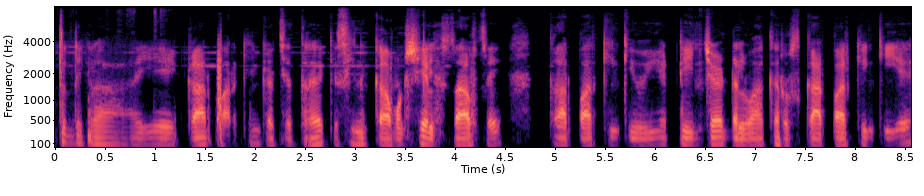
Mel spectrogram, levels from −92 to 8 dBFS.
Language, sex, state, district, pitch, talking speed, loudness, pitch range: Hindi, male, Uttar Pradesh, Budaun, 95 Hz, 190 wpm, -21 LUFS, 90-100 Hz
